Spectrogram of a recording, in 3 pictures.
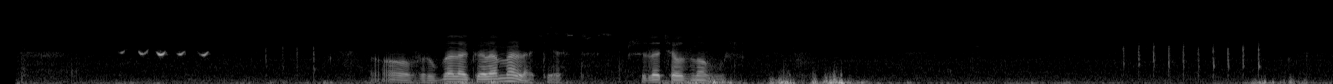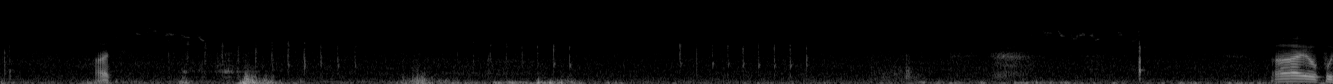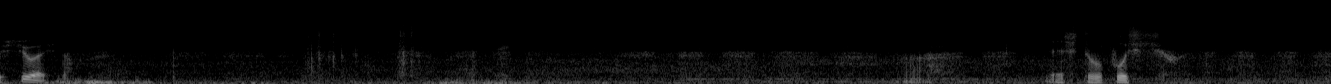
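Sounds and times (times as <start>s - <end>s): person whistling short notes: 1.2s - 2.2s
sparrow chirp: 5.1s - 6.4s, 14.4s - 17.0s, 23.4s - 24.9s.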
